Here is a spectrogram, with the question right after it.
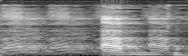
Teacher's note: جیسے با کا مخرج معلوم کرنا ہے، وہاں پہ حمزہ با زبر اب، جہاں پہ آواز رک رہی ہے جیسے دونوں ہونٹ ملا تو یہ سمجھ جائے کہ دونوں ہونٹ کے تری والے حصے سے با ادا ہوتا ہے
